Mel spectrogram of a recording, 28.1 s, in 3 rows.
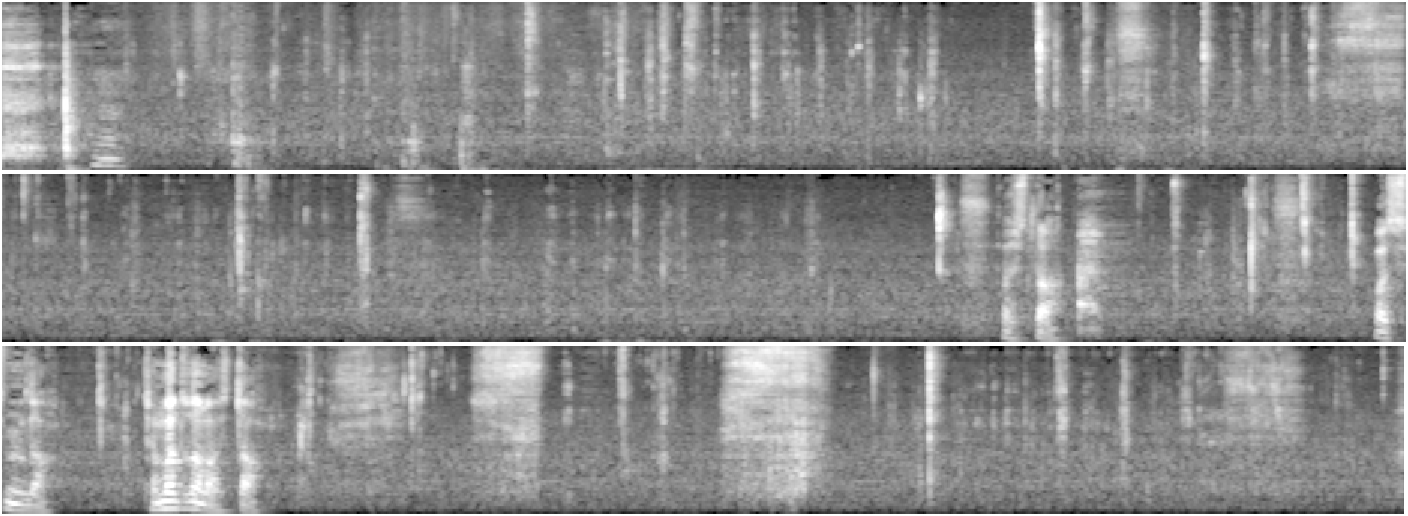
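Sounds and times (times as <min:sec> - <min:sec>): chewing noodles: 0:01.2 - 0:15.0, 0:20.6 - 0:28.0.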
